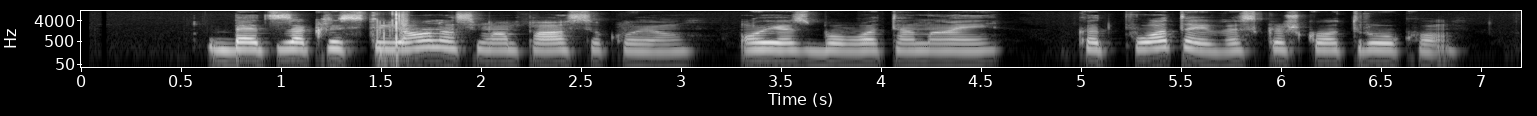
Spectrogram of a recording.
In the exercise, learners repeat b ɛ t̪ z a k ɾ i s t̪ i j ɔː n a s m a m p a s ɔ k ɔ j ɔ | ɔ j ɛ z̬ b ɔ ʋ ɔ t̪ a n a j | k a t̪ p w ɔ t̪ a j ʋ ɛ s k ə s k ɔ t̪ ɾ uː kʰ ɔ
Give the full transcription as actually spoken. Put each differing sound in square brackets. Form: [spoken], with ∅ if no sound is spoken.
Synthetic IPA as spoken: b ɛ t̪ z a k ɾ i s t̪ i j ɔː n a s m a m p a s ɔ k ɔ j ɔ | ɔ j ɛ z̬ b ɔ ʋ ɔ t̪ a n a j | k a t̪ p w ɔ t̪ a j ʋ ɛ s k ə [ʃ] k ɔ t̪ ɾ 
